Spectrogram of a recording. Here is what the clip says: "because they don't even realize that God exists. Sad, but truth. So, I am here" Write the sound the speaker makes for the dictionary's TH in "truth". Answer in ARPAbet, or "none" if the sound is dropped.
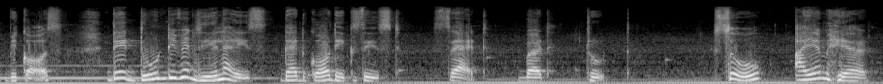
T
